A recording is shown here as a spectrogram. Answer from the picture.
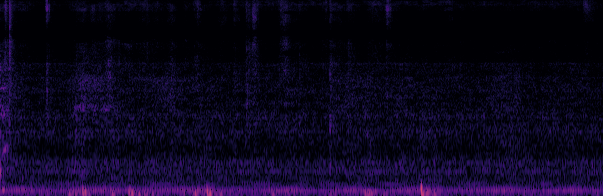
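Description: Faint handling sounds of hands working a ribbon and a paper tag on a craft mat: a few soft low taps scattered through, over a steady low hum.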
